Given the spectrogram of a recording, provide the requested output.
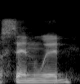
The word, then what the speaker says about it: Cynwyd: But yeah, they end up in Vita's hometown, Sinwyd, CYNWYD.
